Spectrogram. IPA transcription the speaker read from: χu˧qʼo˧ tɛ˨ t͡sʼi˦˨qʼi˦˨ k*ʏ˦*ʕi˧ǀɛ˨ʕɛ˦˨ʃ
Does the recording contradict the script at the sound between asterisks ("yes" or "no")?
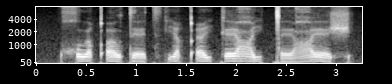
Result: yes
